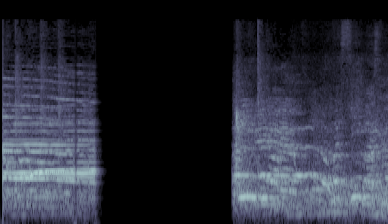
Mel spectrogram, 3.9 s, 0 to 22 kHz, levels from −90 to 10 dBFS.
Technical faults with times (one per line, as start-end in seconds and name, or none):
0.73-0.90 short concealed packet loss
0.94-2.33 long network dropout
